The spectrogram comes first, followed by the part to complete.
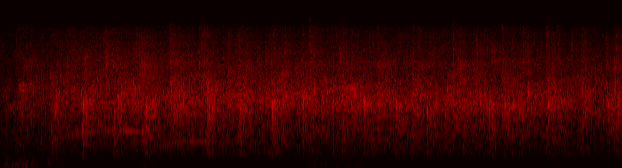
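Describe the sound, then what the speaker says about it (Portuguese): An audience applauds the authors at a book fair talk, a continuous even wash of many hands clapping at moderate loudness, with no speech over it. "Queria pedir uma salva de palmas para as autoras."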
